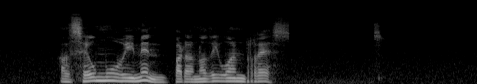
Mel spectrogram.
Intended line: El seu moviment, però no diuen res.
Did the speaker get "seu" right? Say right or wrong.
right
